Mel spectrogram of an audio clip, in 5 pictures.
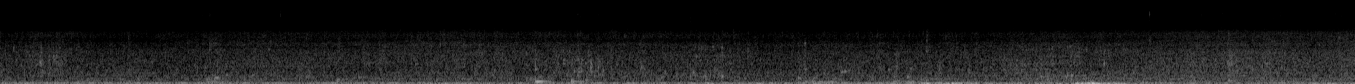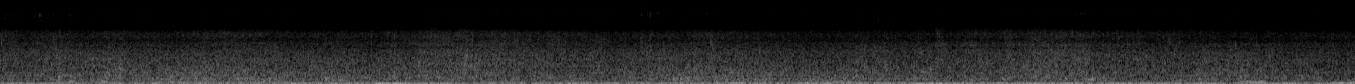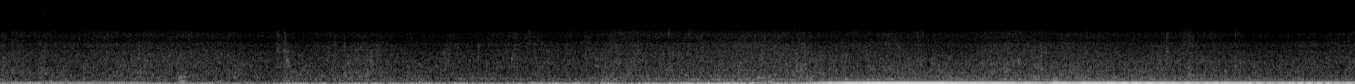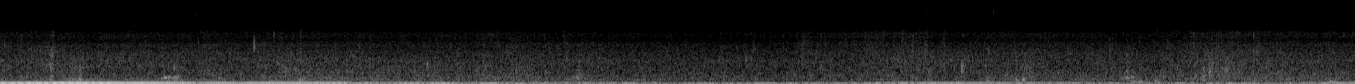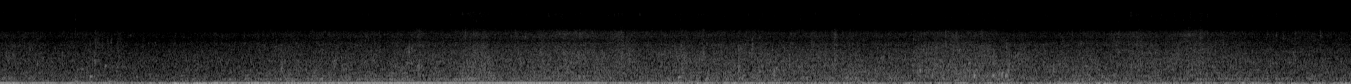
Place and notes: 頭城鎮外澳里, Yilan County - the waves
Sound of the waves, Traffic Sound, Standing inside the Rocks, Hot weather
29 July 2014, 15:20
